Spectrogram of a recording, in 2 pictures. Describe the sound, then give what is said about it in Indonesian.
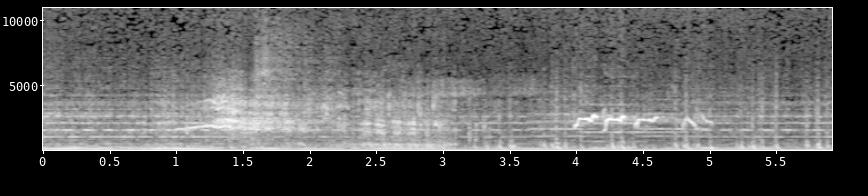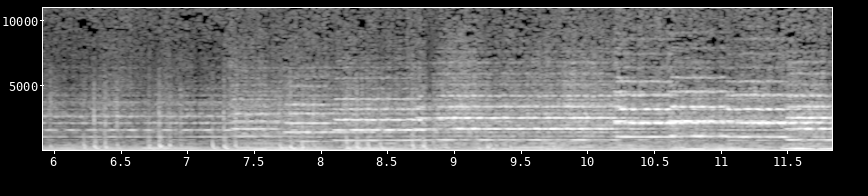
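Two riders spur their horses through a city gate. Galloping hooves clip-clop in a loud, continuous rhythm, with two shrill whinnies in the first few seconds and no voices. “keduanya memacu kuda mereka memasuki gerbang kota Raja Galuh”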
